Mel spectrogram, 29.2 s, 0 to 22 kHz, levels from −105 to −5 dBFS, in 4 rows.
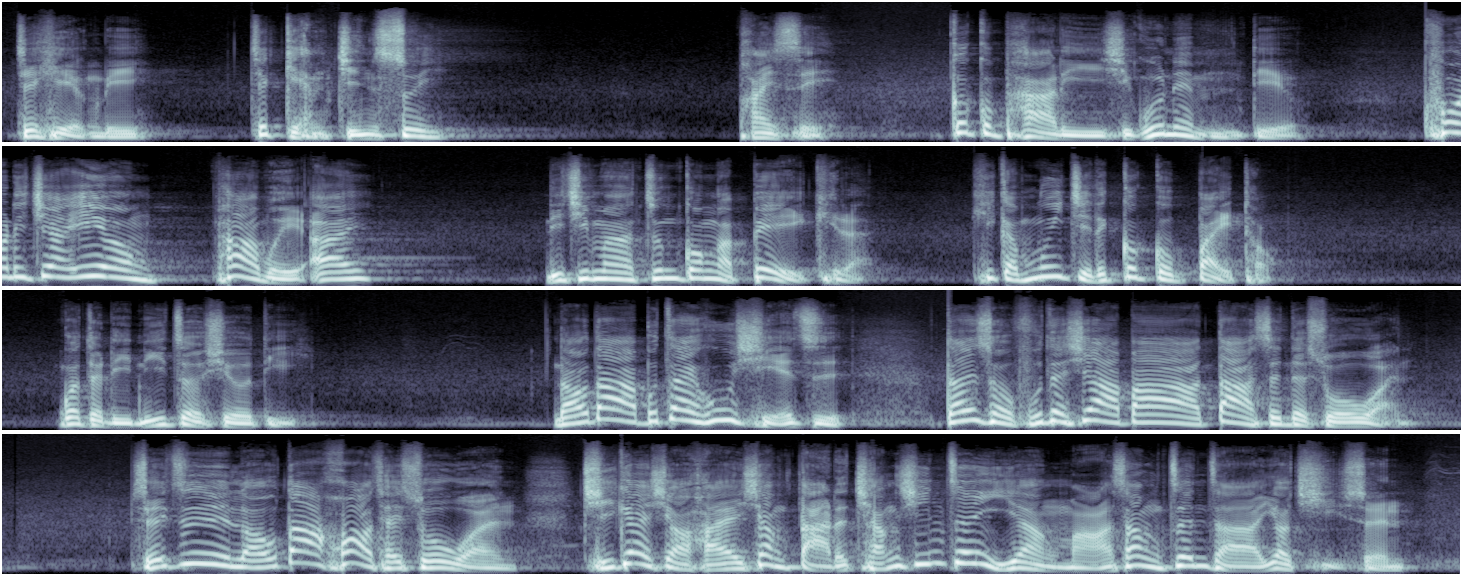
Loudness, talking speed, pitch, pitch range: -17 LUFS, 195 characters per minute, 210 Hz, 190-240 Hz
